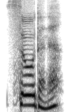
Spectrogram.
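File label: Vox Aff Japanese; kingsraid; jp; Lewsia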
